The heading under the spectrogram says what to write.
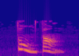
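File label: "动荡", Mandarin Chinese; hsk; chinese flashcards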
